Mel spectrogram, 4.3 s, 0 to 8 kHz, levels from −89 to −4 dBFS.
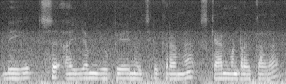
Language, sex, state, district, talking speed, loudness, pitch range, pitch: Tamil, male, Tamil Nadu, Chennai, 70 wpm, -15 LUFS, 125-135 Hz, 130 Hz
